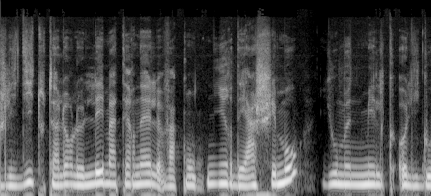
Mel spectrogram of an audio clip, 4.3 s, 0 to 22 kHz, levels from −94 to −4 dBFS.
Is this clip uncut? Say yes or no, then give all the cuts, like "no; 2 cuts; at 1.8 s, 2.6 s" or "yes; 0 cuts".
yes; 0 cuts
